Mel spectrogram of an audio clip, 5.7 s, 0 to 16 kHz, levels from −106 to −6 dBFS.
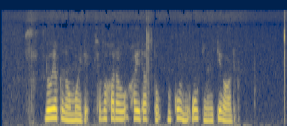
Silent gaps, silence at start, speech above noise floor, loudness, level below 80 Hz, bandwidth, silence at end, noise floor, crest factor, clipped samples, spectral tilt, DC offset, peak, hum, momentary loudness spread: none; 0.9 s; 45 dB; -20 LUFS; -64 dBFS; 11 kHz; 1.05 s; -64 dBFS; 18 dB; under 0.1%; -8 dB/octave; under 0.1%; -4 dBFS; none; 14 LU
